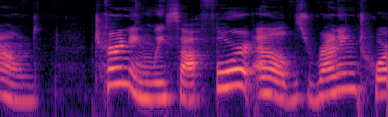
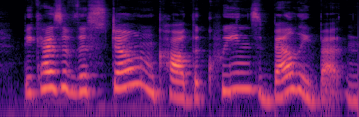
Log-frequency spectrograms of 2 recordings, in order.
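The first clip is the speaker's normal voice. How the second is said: ordinary delivery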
